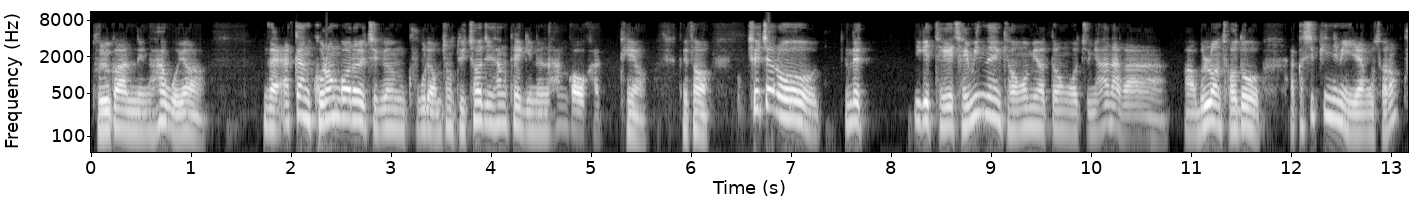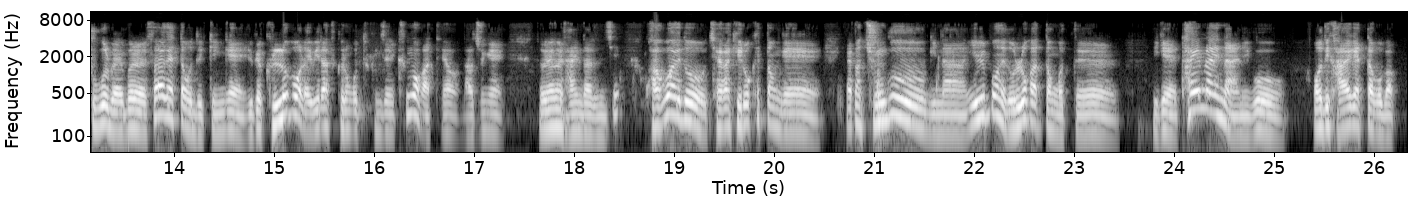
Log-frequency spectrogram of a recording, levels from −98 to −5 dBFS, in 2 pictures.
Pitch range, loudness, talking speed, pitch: 120-175 Hz, -15 LUFS, 380 characters per minute, 135 Hz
